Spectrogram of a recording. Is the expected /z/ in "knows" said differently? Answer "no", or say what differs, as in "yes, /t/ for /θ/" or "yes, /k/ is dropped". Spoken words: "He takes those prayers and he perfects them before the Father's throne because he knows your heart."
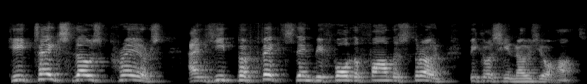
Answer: no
